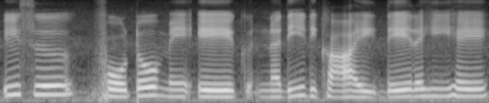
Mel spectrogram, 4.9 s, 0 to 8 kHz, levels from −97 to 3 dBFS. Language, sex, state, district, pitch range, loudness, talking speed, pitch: Hindi, female, Madhya Pradesh, Dhar, 190-220 Hz, -15 LUFS, 110 wpm, 200 Hz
